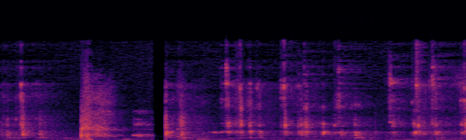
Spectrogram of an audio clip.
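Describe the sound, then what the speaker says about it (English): Quick, uneven bursts of clicking keystrokes on a computer keyboard, fairly quiet and close, with a brief pause partway through. "God damn it, the typing, Jesus."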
